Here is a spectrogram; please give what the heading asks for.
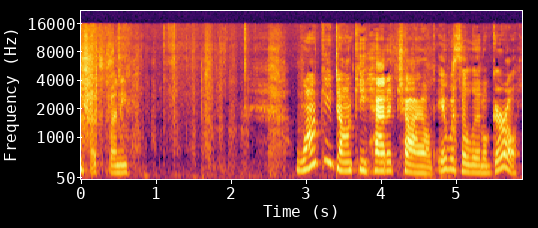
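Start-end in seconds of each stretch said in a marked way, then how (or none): none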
